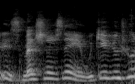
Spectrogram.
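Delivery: sudden put-on accent drifting into Southern. Playing a sponsor asking podcasters to pitch their product, sudden put-on accent.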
